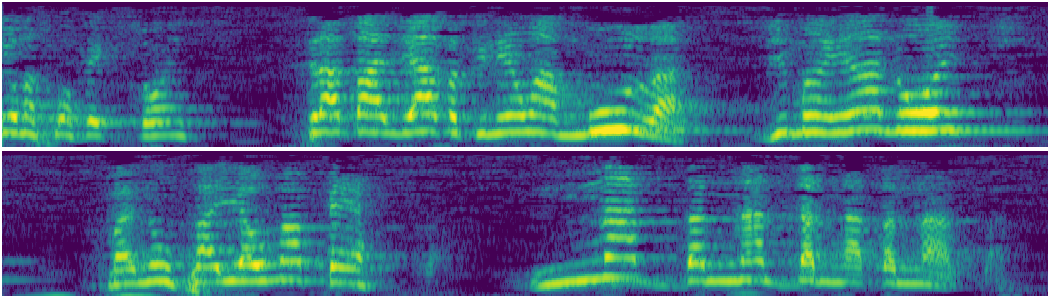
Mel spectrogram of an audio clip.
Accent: Caxias do Sul, Rio Grande do Sul, Brazil; born there; O meu avô foi um dos homens mais ricos de Caxias do Sul, no Rio Grande do Sul, onde eu nasci.

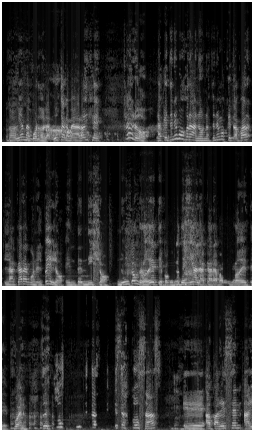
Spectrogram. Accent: González Catán, Buenos Aires Province, Argentina; Me crié en Catán y se filmaron en Catán

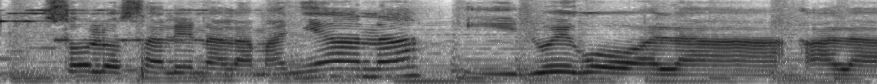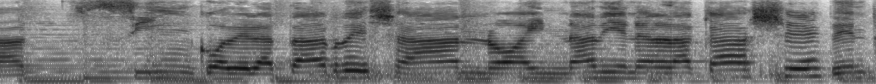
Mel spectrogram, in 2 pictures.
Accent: Castelar, Buenos Aires Province, Argentina; Soy de Castelar

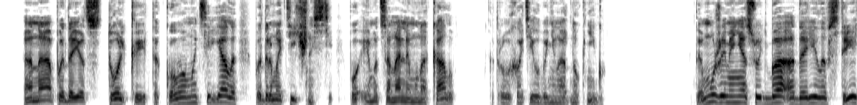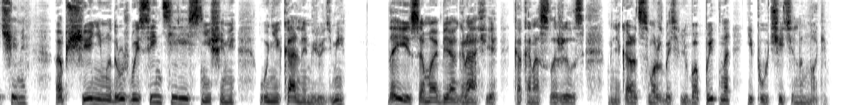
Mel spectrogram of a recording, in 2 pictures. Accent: Moscow, Russia; born there; Я сам по национальности украинец. Родился, живу в Москве. Корни и здесь, и там, как и родные в России и на Украине.

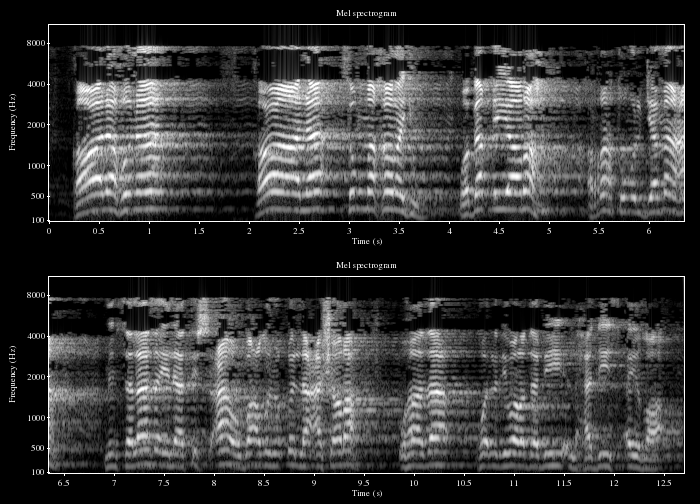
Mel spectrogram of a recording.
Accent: Yemen; أظن أن أنكد الزواج هو عندنا في اليمن، أن أنكد الزواج عندنا في اليمن

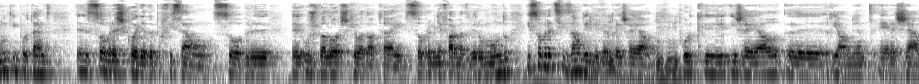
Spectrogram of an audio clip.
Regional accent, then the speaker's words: Porto, Portugal; eu cresci no Porto, formei-me no Porto, no fundo, como jovem.

